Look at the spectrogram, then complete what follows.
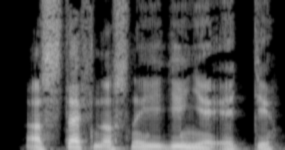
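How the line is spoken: Calm. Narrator (Russian): спокойно проговорил Макмердо

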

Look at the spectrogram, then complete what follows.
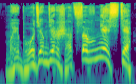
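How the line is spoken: Determined hiss. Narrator (Russian): прошипел он решительно

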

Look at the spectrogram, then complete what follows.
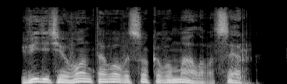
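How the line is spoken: Whispered question. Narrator (Russian): шепотом спросил меня Марк

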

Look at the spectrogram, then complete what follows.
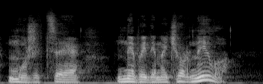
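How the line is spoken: Whispered. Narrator (Ukrainian): прошепотіла вона

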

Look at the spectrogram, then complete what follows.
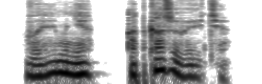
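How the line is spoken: Trembling voice. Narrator (Russian): сказала Мерседес дрогнувшим голосом

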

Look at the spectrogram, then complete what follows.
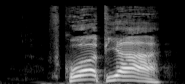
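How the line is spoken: Man yelling from balcony. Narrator (Russian): заорал с балкона мужчина

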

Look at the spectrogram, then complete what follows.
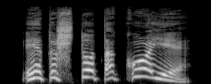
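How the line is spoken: Shouting. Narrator (Russian): закричал полотенец

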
